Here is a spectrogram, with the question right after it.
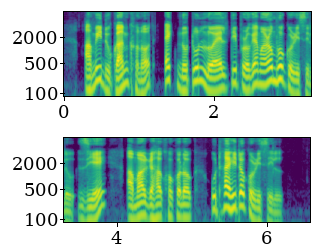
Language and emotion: Assamese, happy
